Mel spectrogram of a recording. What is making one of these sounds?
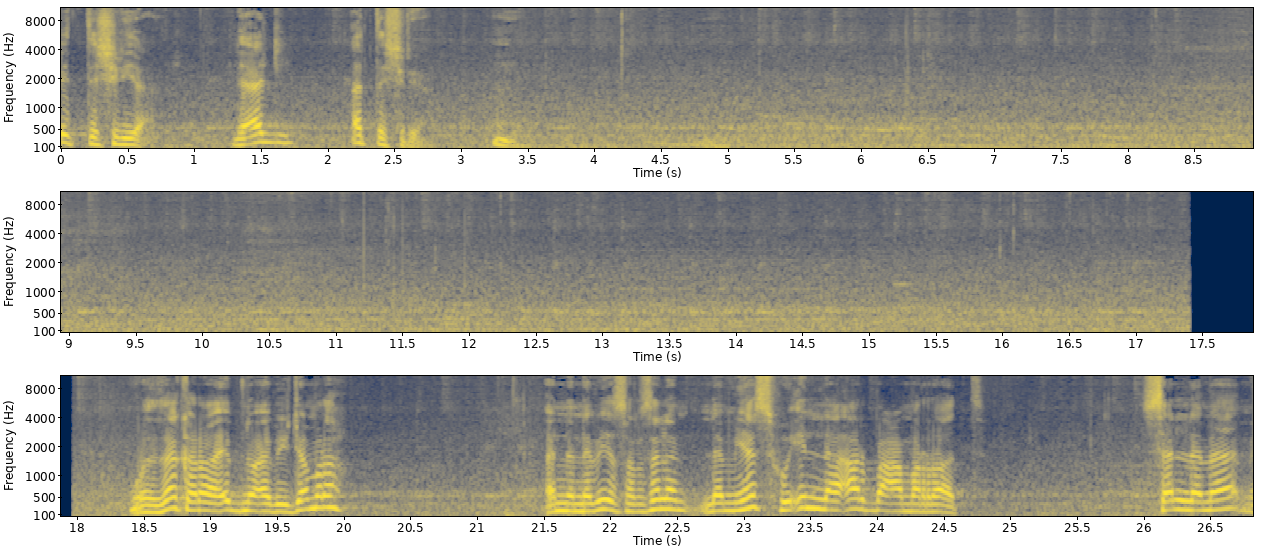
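A middle-aged man reads aloud and speaks calmly into a close microphone.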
